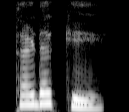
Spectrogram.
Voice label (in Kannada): "ತಡಗು", Kannada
